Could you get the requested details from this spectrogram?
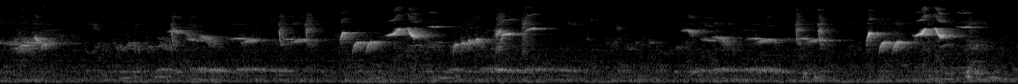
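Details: Long canary tutor song for training birds, bright chirps and short high trills in bursts separated by brief pauses, with a faint low hum behind.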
